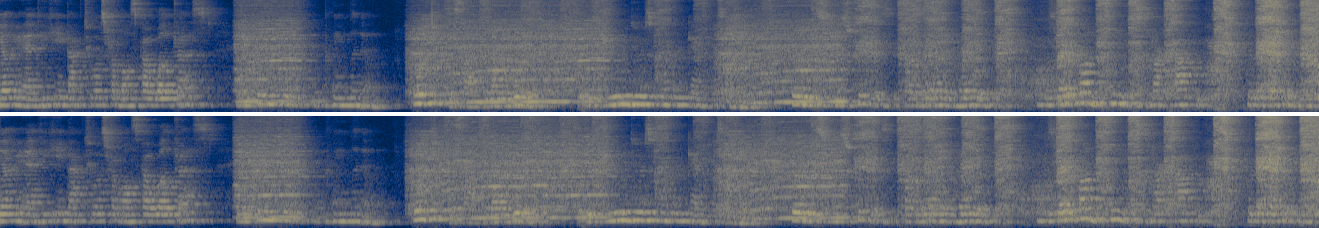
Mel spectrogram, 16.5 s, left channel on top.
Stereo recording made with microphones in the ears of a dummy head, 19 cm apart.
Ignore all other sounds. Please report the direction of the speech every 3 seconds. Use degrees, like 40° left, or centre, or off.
60° left, 40° left, 10° right, 40° right, 10° right, 50° left.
